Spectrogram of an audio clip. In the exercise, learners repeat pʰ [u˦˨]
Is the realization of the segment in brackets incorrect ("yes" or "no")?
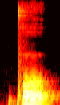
yes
